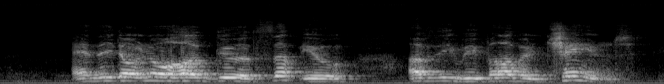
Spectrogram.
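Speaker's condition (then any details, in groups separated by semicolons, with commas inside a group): Cerebral palsy; from birth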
